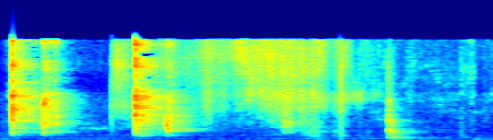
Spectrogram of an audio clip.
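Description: Food in a microwave dish being stirred with a metal spoon, giving several sharp scraping clinks in quick bursts, loud and close, with quieter gaps between them and no talking.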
